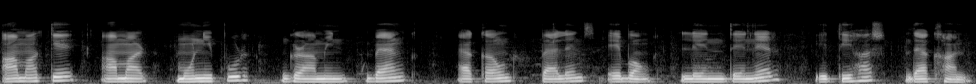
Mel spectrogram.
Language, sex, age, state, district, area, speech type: Bengali, male, 18-30, West Bengal, Birbhum, urban, read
